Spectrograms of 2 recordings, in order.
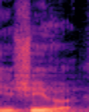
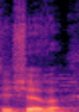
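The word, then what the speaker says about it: ישיבה: i'm from chicago because most people pronounce it yeshiva right so that's incorrect it's yeshiva and they took this group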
